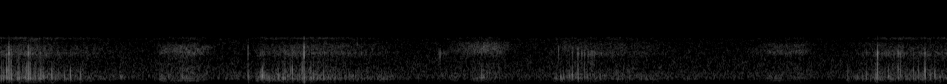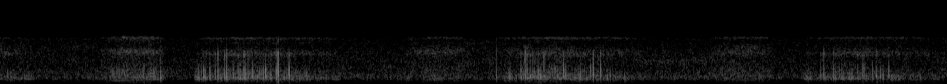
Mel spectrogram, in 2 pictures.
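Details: Baby daughter snoring in sleep: soft, rhythmic snuffly breathing at about 20 breaths a minute with a light snore.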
